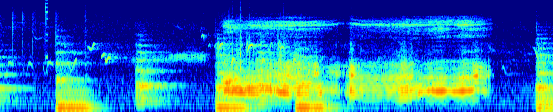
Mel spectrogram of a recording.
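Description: Cartoon soundtrack: a few short low drum-like thumps, and a loud wavering, warbling tone lasting about two seconds in the middle.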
